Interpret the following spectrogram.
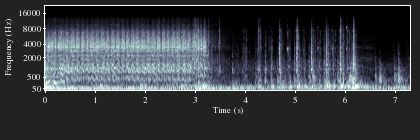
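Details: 1966 Chevy panel truck sitting about 20 years, started cold in winter on a fresh battery with fuel walked up: long crank, then it catches and runs rough with a fast, light ticking clatter. The lifters are a little noisy.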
